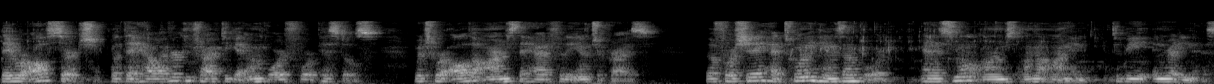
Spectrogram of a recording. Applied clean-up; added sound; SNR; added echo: neural separator model SepFormer DNS4.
